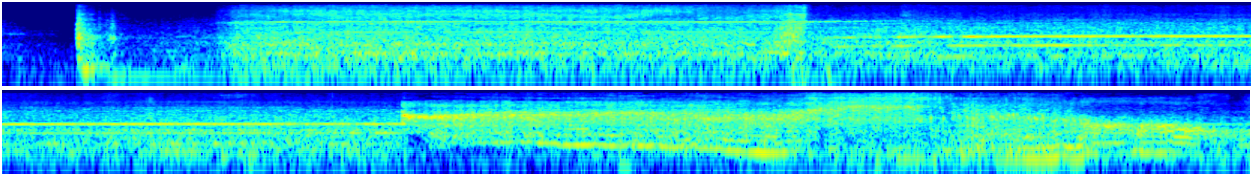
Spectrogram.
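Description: Vacuum cleaner running, a steady rushing motor noise with a whine over it. The whine changes pitch abruptly about a third of the way in and again past the middle, then glides up and down near the end.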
